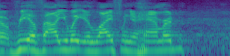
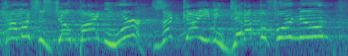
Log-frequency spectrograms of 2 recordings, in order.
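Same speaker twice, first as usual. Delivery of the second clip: mock indignant; 11 semitones higher than usual. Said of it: "I'd be like".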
